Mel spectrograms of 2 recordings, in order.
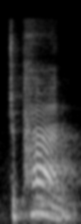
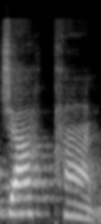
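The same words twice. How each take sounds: First: The first vowel is reduced to a weak sound. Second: The first vowel is a full, clear vowel. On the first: The speaker calls it right. "This ja becomes j" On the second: The speaker calls it wrong. "so it's not Japan"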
